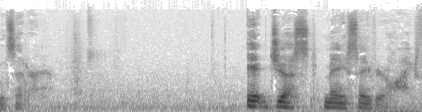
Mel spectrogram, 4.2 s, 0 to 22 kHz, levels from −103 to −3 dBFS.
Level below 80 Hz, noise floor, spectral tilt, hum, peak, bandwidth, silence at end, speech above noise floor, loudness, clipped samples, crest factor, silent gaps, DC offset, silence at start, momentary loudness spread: -66 dBFS; -61 dBFS; -4.5 dB/octave; none; -18 dBFS; 18.5 kHz; 0 s; 24 dB; -36 LUFS; under 0.1%; 20 dB; none; under 0.1%; 0 s; 23 LU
